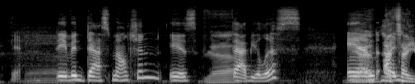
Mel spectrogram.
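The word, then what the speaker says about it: Dastmalchian: David Dasmalchian is fabulous. Yeah, And I counted for you, Brian. Right. Has it always been Dasmalchian? Brian. Is it Dasmalchian? Do we know for sure? Dasmalchian.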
